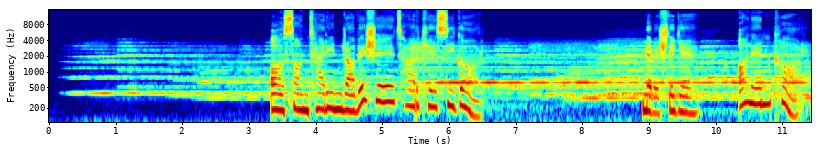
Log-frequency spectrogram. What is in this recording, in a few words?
announce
